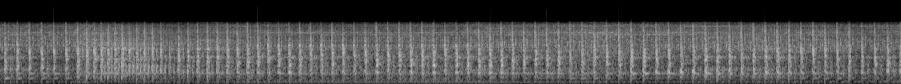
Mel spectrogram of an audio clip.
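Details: 2000 Pontiac Grand Prix GT with 3800 V6 running, with a loud, sharp metallic engine knock repeating about four times a second.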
